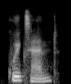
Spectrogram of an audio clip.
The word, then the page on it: quicksand: Indian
